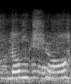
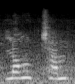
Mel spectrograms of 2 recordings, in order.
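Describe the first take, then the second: First: The name is said with a French-style ending. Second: The name is said just as it is spelled. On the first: "hindi ko alam kung paano siya i-pronounce" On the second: "Alam ko na hindi siya Longchamp pag pag-pronounce"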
